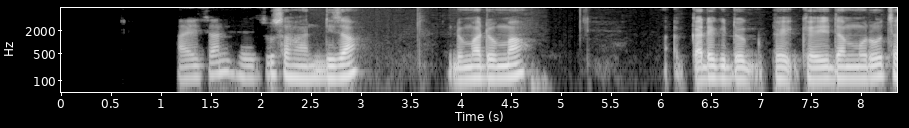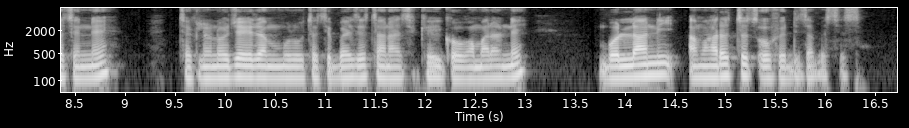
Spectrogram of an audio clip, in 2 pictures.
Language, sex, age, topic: Gamo, male, 25-35, government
